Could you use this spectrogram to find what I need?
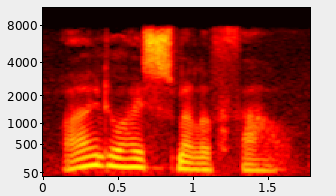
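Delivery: put-on smooth, mellow delivery. Retrying the line after the other speaker says it wasn't mellow enough, put-on mellow voice. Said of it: "your voice it wasn't mellow enough".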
